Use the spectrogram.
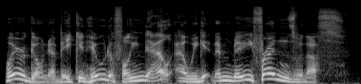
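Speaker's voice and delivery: a touch of a rural West Country accent. Real, not acted. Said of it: "talking with a West Country accent".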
